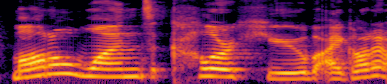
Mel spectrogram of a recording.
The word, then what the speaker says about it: Modelones: to me models one model ones i think you pronounce it model ones color cube i got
